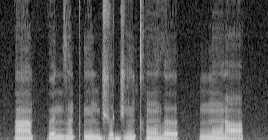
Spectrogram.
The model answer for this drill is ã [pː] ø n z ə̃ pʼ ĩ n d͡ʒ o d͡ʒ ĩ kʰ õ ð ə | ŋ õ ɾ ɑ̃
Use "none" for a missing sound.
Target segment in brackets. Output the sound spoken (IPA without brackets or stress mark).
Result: pː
